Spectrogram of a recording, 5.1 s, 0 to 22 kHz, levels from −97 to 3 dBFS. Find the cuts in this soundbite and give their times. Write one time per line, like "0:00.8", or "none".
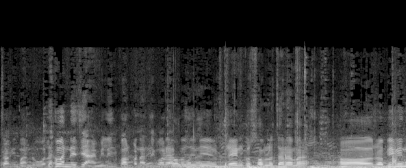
0:02.2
